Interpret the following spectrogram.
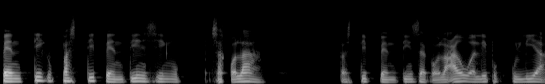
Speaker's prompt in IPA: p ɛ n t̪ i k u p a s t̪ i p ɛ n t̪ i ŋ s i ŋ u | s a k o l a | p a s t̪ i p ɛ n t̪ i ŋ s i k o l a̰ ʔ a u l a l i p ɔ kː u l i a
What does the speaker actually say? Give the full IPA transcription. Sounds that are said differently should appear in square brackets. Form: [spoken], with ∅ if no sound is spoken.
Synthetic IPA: p ɛ n t̪ i k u p a s t̪ i p ɛ n t̪ i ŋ s i ŋ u | s a k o l a | p a s t̪ i p ɛ n t̪ i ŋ s [a] k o l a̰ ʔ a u [∅] a l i p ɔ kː u l i a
